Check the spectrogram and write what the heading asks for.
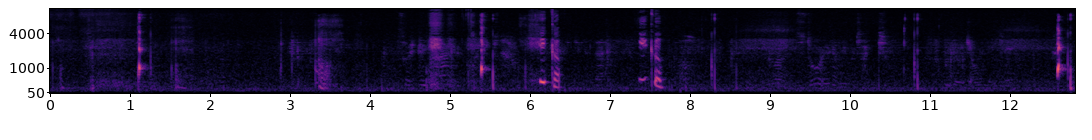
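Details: Baby daughter with hiccups, which she gets after every feeding: short, sharp, irregular catches of breath among soft vocal sounds in a quiet room.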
